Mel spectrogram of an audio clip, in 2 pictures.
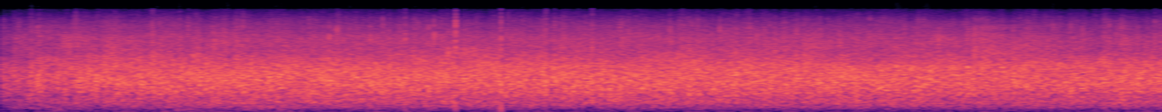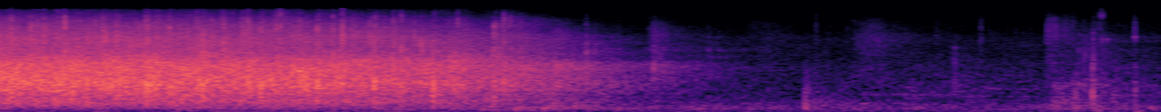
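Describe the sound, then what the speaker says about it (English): A graduation ceremony audience applauds in a large hall, a dense sustained clapping that holds loud for about ten seconds before tapering off into scattered claps and quiet. "You all deserve a huge round of applause."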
